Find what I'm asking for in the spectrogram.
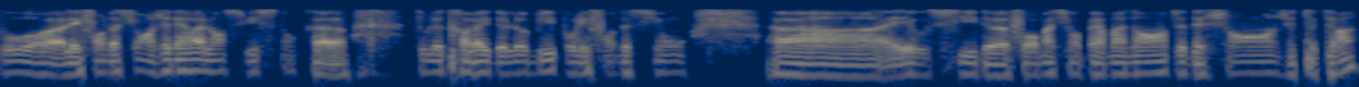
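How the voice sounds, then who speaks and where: Moderate pace and fairly even intonation in a man's very deep, low voice. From French-speaking Switzerland (Fribourg). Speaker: foundation director. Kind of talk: interview.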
